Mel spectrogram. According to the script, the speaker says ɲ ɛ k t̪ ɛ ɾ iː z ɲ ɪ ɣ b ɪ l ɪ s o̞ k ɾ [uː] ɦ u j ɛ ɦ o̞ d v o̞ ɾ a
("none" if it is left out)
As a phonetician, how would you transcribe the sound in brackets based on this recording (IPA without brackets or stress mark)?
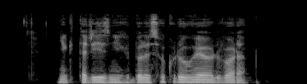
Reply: u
